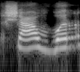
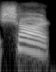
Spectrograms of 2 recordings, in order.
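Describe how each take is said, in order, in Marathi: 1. हा शब्द दोन वेगळ्या अक्षरांत म्हटला जातो. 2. हा शब्द एकाच अक्षरात जोडून म्हटला जातो.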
